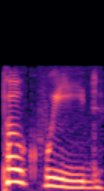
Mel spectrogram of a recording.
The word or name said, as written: pokeweed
